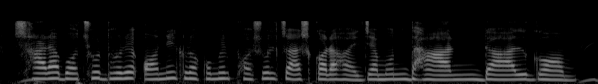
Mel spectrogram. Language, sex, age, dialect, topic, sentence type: Bengali, female, <18, Northern/Varendri, agriculture, statement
